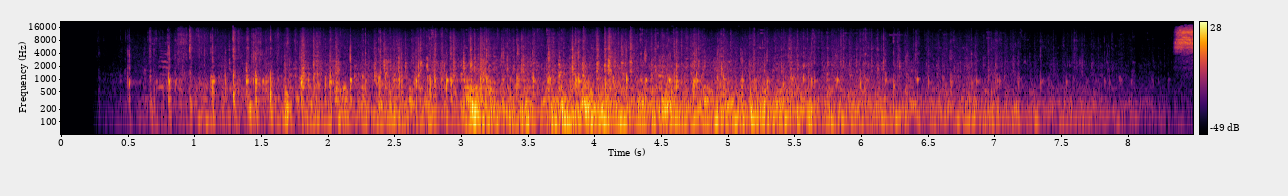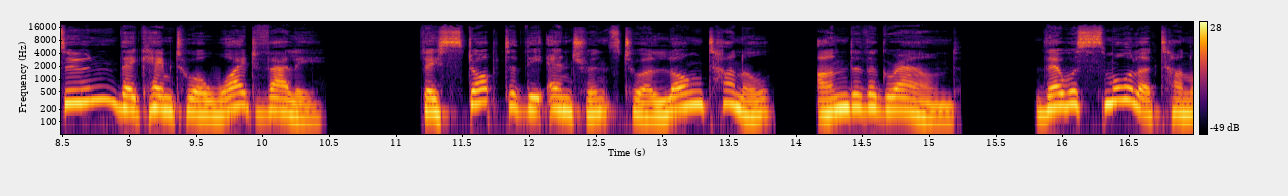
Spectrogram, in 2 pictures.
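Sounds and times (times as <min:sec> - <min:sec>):
two horses clopping hooves while pulling a chariot: 0:00.3 - 0:08.3
speech: 0:08.5 - 0:10.5, 0:11.2 - 0:16.9.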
